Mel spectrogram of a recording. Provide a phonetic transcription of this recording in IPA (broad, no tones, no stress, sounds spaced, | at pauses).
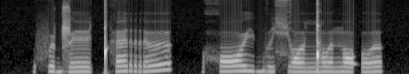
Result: f ɨ ɖ͡ʐ eː ǃʰ ɛ r ɘː | x ɔː j b ɨ ɕ ɔː ə̯ ŋ͡ǃ o ə̯ n̪ ɔ ʔ o ə̯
